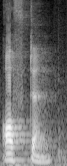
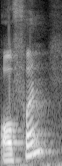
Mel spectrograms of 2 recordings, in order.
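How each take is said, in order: First: The t sound is heard. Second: The t sound is silent.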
